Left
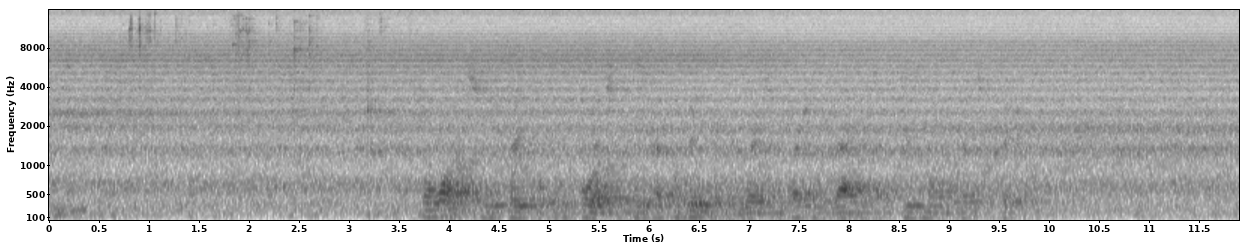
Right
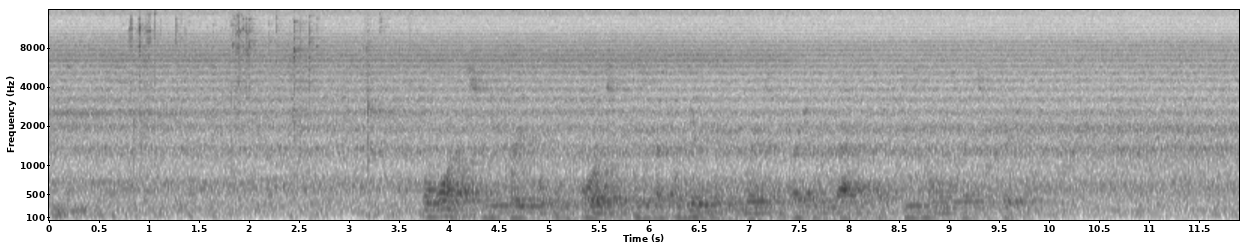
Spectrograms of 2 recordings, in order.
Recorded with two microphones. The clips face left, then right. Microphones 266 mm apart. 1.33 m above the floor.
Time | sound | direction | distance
0.8 | keys jangling | 70° right (ahead or behind) | 0.8 m
3.7 | a man speaking | 10° left (ahead or behind) | 6.5 m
